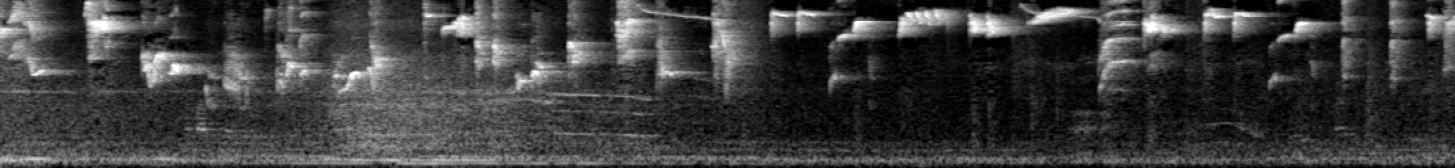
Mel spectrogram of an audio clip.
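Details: Orange-headed thrush delivering a fast, varied string of piercing high chirps, clicks and whistled downslurs, nearly continuous throughout, over faint low background hum.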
